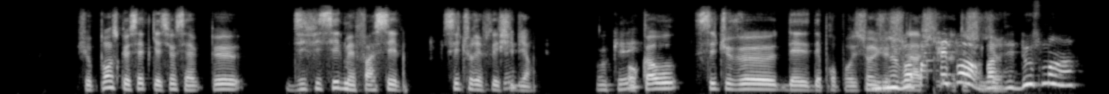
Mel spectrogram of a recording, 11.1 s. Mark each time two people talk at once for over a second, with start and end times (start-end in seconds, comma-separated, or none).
8.7-10.1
